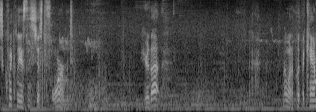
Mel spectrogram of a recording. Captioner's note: thunder rumbles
